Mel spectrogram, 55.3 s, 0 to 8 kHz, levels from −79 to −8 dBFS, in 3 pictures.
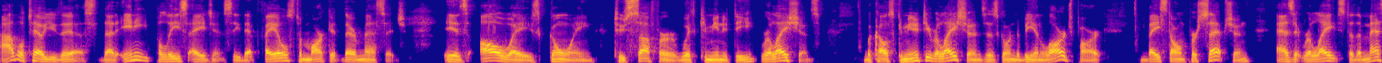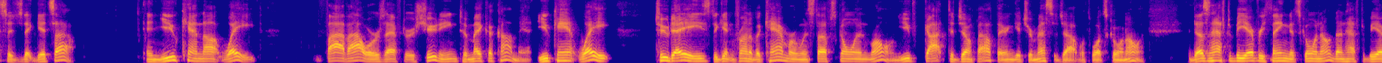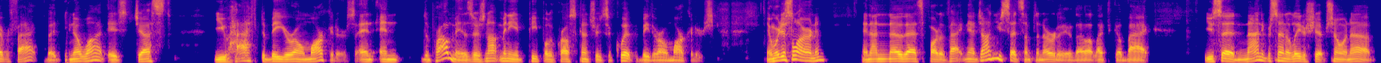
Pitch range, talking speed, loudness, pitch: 90-120 Hz, 180 wpm, -19 LUFS, 105 Hz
